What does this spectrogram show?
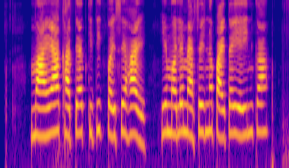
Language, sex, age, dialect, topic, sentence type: Marathi, female, 25-30, Varhadi, banking, question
